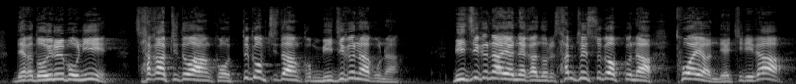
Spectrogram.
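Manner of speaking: high, loud stern rebuke; rebuking Jesus. Acted. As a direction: scold the lukewarm church. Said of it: "예수님께서 라오디게아 교회에게 뭐라고 말해요". (미지근한 교회를 책망하는 높고 큰 목소리)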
